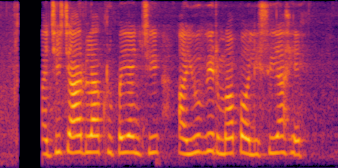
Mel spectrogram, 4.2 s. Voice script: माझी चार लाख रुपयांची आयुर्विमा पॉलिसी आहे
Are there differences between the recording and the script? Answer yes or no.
no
